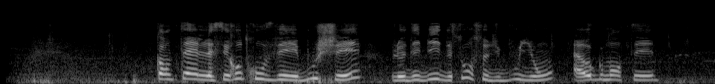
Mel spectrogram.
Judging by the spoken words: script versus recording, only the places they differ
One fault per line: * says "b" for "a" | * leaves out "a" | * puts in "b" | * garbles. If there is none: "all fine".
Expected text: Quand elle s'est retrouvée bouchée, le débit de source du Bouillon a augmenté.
all fine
